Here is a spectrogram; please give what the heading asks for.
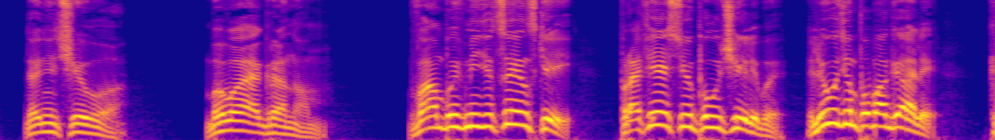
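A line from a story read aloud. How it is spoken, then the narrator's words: Shouted after someone. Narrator (Russian): крикнул в спину Семен Григорьевич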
